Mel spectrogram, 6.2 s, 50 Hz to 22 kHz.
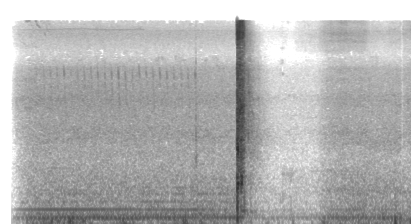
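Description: A single shot from a .22 Norica Titan pellet gun, one sharp crack about three and a half seconds in, firing a flathead pellet. A steady low hum lies beneath it before the shot.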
